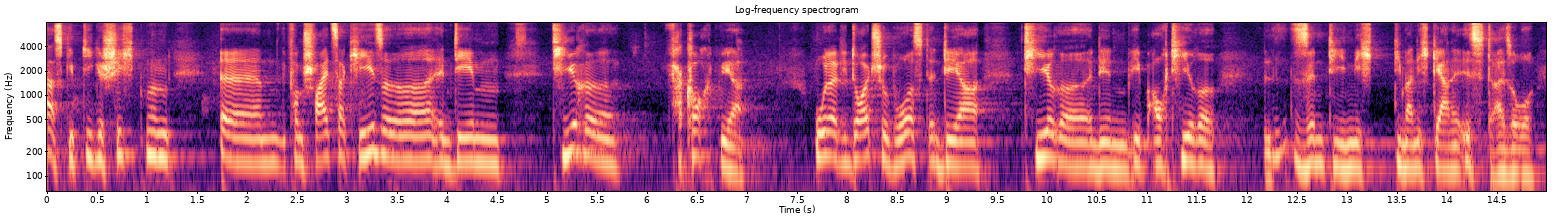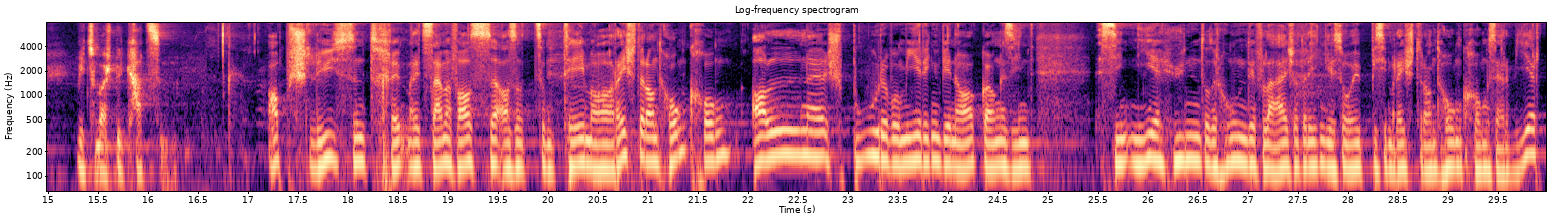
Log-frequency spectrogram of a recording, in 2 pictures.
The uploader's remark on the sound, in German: Unsere erste LIVE-Episode vor Publikum.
